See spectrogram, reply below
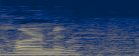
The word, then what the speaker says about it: Harman: Yeah, it's Ben Harmon, H-A-R-M-A-N for the last name.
